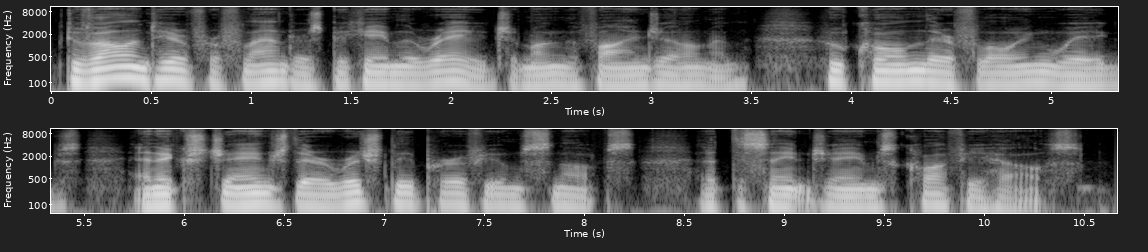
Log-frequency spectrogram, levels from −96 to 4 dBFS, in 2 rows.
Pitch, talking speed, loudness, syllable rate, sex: 90 Hz, 150 wpm, -20 LUFS, 4.9 syllables/s, male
